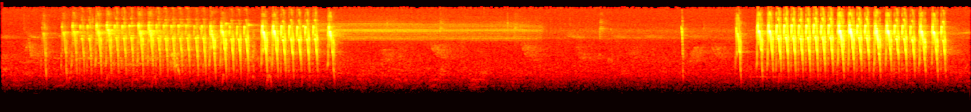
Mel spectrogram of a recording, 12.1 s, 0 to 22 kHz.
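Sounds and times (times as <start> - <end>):
stripe-headed sparrow calling: 0.4 - 4.2, 9.2 - 11.9.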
